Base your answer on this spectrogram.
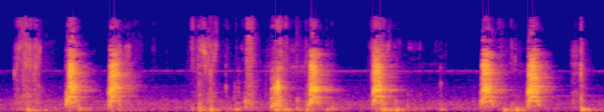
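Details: Dachshund indoors giving sharp, broadband barks, singly and in quick pairs, about eleven over nine seconds with short silent gaps between bursts.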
